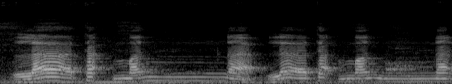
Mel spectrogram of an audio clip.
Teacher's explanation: Jadi cara membacanya adalah memonyongkan atau mencucukan bibir itu di tengah-tengah ghunnah. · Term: ismam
